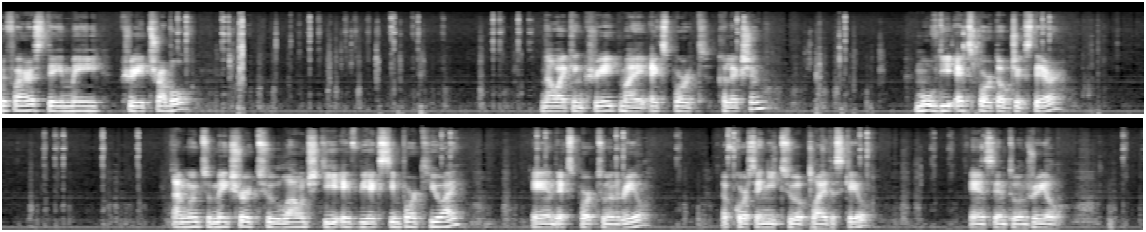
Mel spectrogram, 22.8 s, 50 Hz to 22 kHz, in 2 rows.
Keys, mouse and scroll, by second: 1.9 click, 2.2 click, 2.9 middle click, 3.3 Tab, 3.4 click, 3.6 click, 3.7-4.2 r, 3.9 right click, 3.9 click, 4.9 click, 5.2-7.6 drag, 8.2 Tab, 8.4 shift+drag, 9.0 m, 9.8 m, 11.8-16.4 drag, 17.0-18.3 drag, 19.7 ctrl+a, 20.8-22.8 drag.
